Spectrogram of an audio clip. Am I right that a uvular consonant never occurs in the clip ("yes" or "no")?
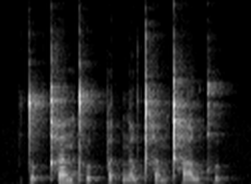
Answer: yes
